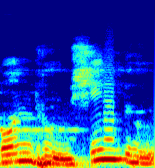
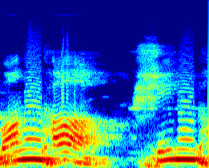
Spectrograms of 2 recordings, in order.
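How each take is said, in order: First: Both words end with an 'u' vowel. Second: Both words end with an 'o' vowel. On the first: It means the friend of one alone. The speaker calls it wrong. "ভুল উচ্চারণ করি আমরা" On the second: It means the friend of all. The speaker calls it right. "ওকার আছে"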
